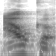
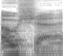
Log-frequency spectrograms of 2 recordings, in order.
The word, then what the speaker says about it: O.W.C.A.: of Fin and Ferb uh known as the Ala files I always want to pronounce it OSHA it's it's ala uh this is all about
